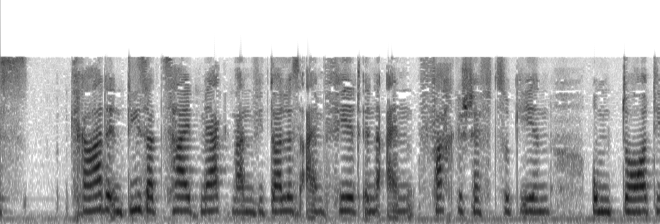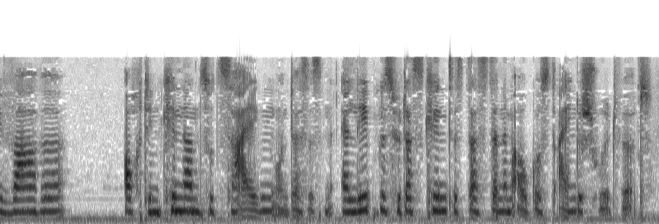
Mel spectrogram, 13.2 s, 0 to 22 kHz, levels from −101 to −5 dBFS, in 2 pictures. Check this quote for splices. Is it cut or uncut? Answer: uncut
